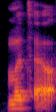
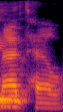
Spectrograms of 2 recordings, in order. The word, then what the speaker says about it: Mattel: like that is dope as the way you're saying it is like if it had two T's in it Mattel I'm just pronouncing Matel I'm was just pronouncing the T how do you I'm not saying T like I'm not pronouncing yeah no but you're saying Matt tell okay just Matel all right all right I get I'm adding to space no it's like you're saying like there is two T's mat and and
